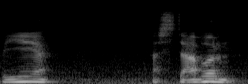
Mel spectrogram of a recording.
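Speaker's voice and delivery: measured ceremonial address to a gathering; solemn, projected speech of thanks; elf orator. Acted. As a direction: proclaim it to your people with pauses. Elf's ceremonial speech continues.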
